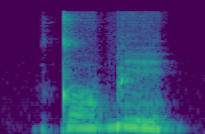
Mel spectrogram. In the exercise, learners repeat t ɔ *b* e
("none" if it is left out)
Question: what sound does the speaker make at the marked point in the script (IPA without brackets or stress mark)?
b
